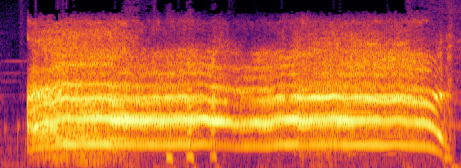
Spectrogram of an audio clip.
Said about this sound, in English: But we are inviting you to send us in your screams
